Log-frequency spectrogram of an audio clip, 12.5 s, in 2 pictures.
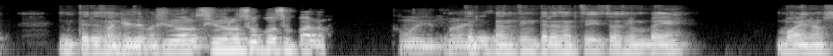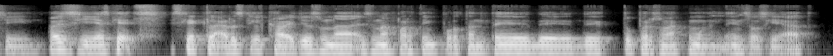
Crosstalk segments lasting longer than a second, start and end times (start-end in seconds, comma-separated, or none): none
